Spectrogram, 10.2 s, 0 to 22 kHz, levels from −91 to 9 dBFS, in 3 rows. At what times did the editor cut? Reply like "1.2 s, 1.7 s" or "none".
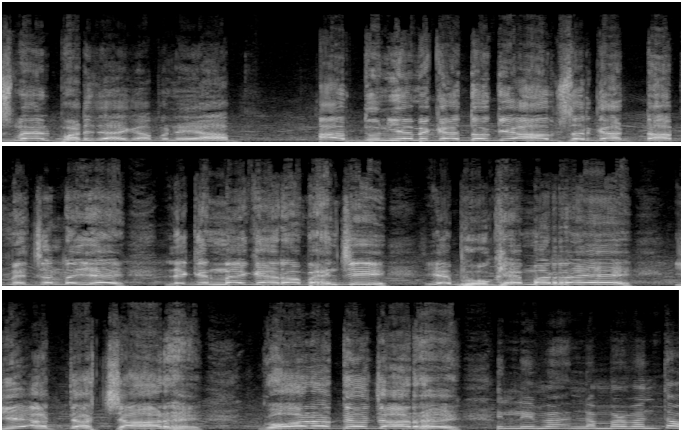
1.4 s, 9.2 s

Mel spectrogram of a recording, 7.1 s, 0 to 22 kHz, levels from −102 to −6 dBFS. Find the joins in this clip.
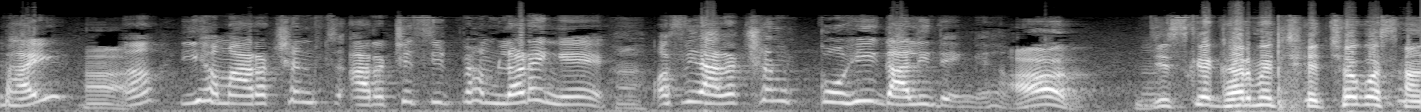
none

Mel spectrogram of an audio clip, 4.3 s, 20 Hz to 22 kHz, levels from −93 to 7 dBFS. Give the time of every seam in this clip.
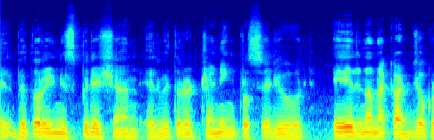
3.1 s

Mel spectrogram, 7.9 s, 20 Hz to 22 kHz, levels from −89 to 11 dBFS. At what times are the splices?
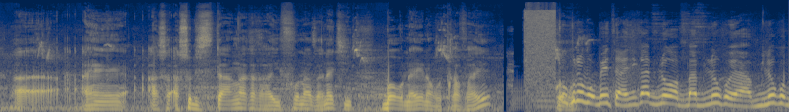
5.5 s

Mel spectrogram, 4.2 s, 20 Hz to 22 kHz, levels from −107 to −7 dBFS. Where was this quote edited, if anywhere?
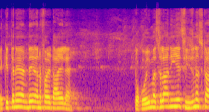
none

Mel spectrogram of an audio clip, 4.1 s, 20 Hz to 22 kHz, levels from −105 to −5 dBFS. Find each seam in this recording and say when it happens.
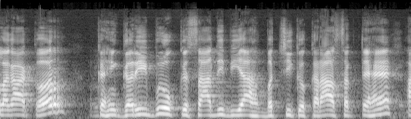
none

